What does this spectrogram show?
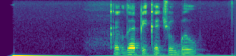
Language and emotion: Russian, neutral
